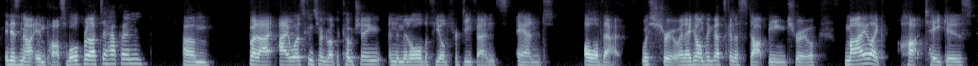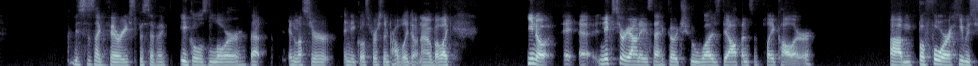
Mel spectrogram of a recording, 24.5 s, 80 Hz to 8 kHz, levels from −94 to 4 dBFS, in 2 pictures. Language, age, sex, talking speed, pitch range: English, 20-39, male, 205 wpm, 145-170 Hz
